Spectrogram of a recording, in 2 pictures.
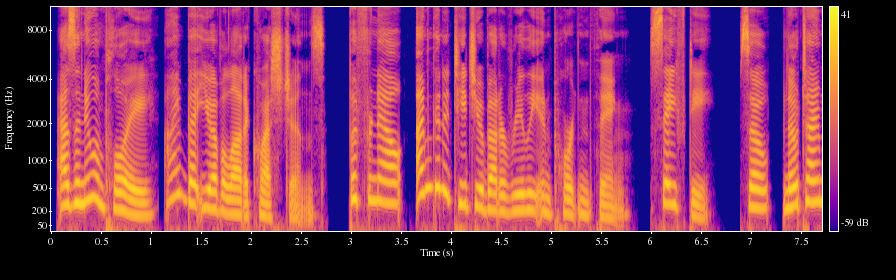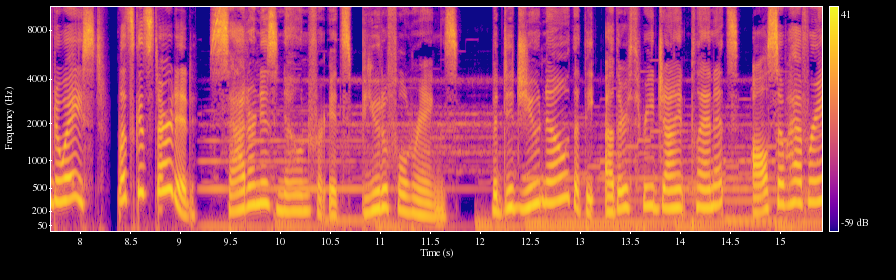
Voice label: eLearning Narration

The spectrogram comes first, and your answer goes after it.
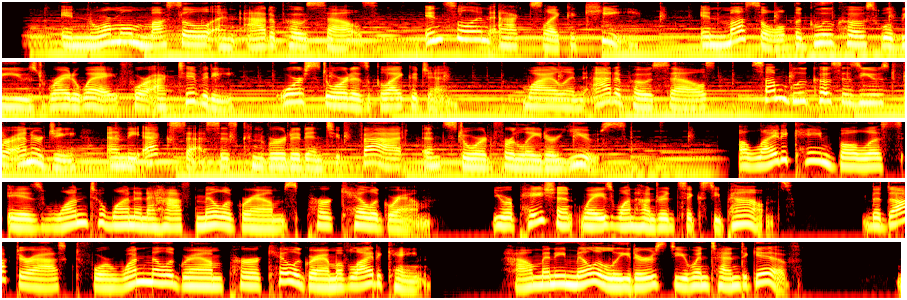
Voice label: Medical Narration Warm Sincere

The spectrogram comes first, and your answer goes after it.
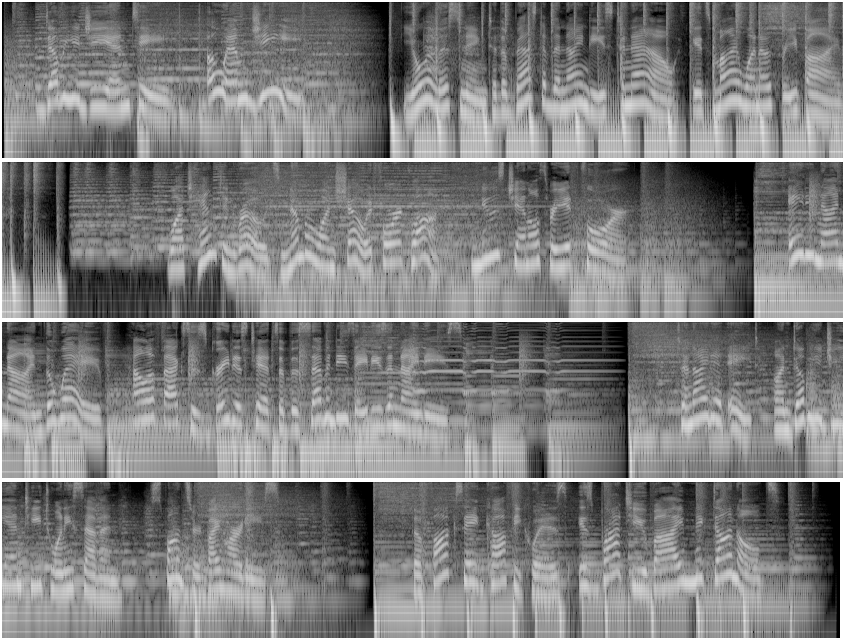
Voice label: Imaging

